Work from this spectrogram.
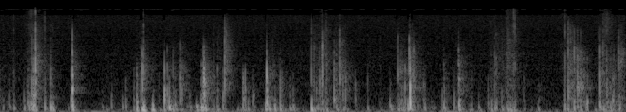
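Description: Long fingernails tap rapidly on a large, full, soft pack of baby wipes held upright in thin plastic film. Each tap gives a quick, dry crinkle of plastic over a soft, muffled thump. The taps fall in an irregular stream and stop dead, with no ring.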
